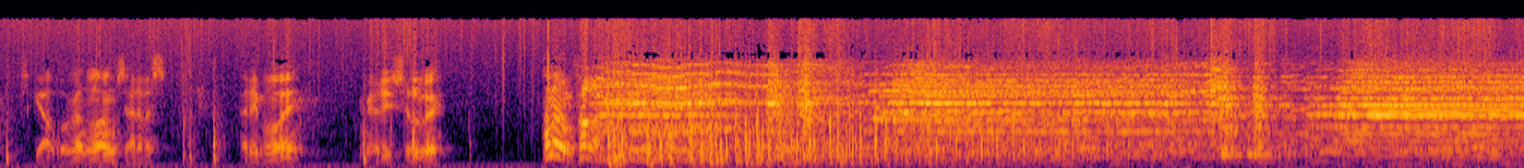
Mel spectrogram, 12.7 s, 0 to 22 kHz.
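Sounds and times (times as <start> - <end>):
speech: 0.3 - 3.8, 4.6 - 6.2
galloping horses with rapid hoofbeats: 4.8 - 10.1
loud sustained orchestral music: 5.2 - 12.6.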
